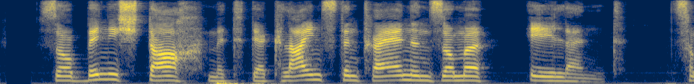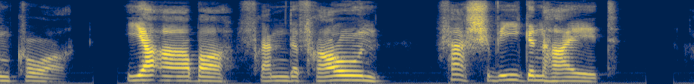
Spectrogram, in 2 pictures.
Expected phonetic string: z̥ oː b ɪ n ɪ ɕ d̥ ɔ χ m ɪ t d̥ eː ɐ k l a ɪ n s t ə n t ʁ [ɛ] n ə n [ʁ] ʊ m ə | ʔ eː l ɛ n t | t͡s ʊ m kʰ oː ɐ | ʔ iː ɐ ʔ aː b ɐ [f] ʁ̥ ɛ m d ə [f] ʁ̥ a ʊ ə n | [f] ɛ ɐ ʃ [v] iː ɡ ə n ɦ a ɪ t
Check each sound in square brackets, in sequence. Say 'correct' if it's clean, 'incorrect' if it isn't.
incorrect: ɛː, incorrect: z, correct, correct, correct, correct

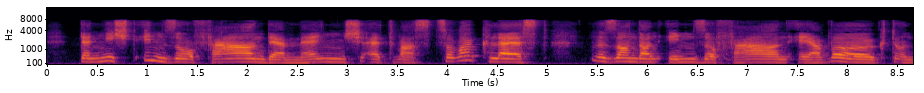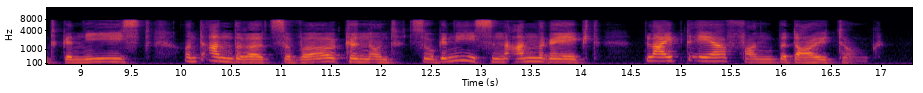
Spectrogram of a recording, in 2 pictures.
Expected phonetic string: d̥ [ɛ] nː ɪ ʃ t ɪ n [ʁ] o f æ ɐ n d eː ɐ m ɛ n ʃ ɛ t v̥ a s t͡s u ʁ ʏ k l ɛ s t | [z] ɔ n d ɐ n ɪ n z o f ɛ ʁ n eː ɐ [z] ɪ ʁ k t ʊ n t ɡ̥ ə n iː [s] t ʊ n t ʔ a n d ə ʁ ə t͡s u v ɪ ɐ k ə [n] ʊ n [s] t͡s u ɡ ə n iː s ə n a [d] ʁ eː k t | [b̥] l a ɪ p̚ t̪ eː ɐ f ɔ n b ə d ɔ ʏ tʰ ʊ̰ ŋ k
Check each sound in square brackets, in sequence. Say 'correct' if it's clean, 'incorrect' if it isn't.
correct, incorrect: z, correct, incorrect: v, correct, correct, incorrect: t, incorrect: n, correct

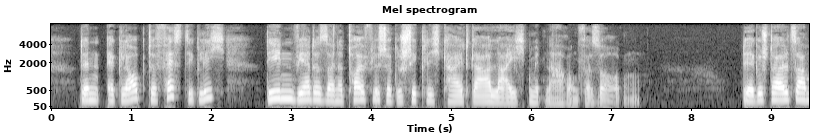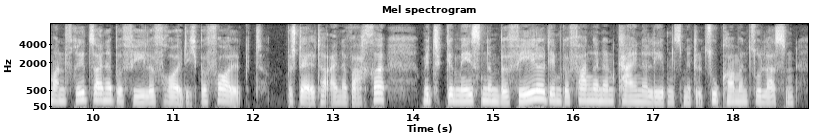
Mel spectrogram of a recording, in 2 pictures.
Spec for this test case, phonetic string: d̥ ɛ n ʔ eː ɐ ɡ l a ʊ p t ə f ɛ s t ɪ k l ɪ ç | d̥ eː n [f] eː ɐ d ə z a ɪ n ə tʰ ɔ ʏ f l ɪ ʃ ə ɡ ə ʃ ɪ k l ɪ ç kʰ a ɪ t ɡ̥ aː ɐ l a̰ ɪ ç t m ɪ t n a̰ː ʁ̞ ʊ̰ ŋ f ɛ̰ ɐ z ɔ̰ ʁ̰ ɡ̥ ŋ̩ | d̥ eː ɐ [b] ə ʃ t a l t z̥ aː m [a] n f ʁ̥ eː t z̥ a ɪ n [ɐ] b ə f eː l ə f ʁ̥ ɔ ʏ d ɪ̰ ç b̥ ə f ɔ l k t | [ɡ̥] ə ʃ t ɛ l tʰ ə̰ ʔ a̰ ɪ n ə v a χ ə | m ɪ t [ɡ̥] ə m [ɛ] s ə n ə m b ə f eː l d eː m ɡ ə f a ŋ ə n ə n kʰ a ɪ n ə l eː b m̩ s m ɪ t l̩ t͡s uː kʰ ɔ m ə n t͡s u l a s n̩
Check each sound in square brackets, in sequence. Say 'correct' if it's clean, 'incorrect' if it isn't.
incorrect: v, incorrect: ɡ, correct, incorrect: ə, incorrect: b̥, correct, incorrect: ɛː

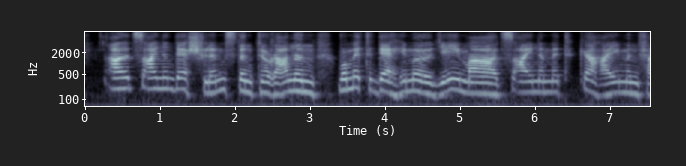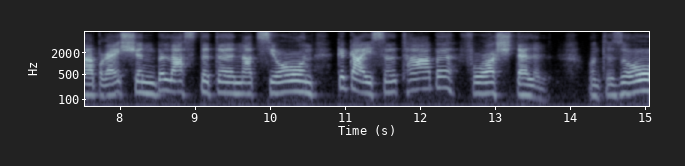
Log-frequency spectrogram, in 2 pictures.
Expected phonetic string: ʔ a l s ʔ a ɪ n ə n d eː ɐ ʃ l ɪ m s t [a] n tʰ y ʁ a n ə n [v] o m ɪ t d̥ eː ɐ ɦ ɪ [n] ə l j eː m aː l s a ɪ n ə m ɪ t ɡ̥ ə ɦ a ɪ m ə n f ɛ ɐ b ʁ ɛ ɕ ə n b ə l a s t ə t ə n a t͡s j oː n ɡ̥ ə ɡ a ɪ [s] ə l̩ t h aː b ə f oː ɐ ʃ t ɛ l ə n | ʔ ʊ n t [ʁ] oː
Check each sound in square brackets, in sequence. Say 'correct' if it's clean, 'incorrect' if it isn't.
incorrect: ə, correct, incorrect: m, correct, incorrect: z

